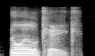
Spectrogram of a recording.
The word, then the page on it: oilcake: British English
